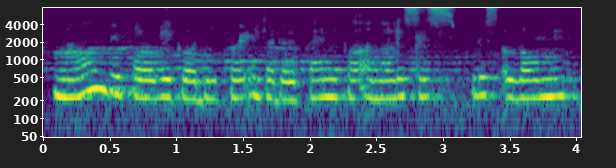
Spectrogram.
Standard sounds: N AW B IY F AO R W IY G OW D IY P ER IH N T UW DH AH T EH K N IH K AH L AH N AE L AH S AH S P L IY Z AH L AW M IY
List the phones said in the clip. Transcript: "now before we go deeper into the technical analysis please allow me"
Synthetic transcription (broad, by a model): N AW B IY F AO R W IY G OW D IY P ER IH N T UW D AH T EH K N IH K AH L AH N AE L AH S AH S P L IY S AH L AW M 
